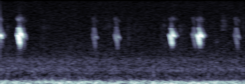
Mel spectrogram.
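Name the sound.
wild bird calling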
